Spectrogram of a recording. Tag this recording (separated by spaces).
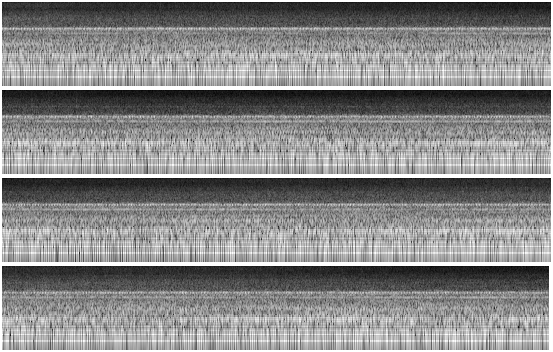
ambiance ambience ambient atmo atmos atmosphere background background-sound general-noise soundscape white-noise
